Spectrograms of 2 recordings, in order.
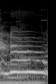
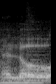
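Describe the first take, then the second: First: It is said in a high, childlike voice. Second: It is said in a low, big voice. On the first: It is the voice of a child. "High tone, yung talagang boses ng bata" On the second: It sounds scary. "yung malaki, kapag yung sa low tone"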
